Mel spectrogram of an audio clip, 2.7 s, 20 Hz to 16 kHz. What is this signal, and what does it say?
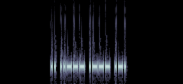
Morse code, heard as a keyed tone, about 47 wpm, 700 Hz. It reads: I2JR
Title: DXCC-100 Call Signs - 4 Characters - Repeated 2x - 50wpm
